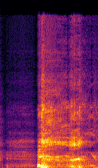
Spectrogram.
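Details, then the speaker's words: Adult cancer patient on chemotherapy, before the fourth round, with a lingering cough being tested (allergy blood tests): a single harsh cough burst with a short rough tail. "um so i said bring it on let's uh do some more tests and let's figure out what this cough is"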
